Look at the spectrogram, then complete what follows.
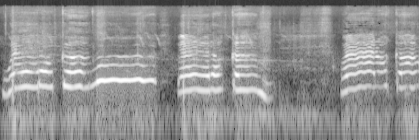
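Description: A woman singing a traditional local welcome song unaccompanied, in short sung phrases separated by brief pauses, with some notes held steady.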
